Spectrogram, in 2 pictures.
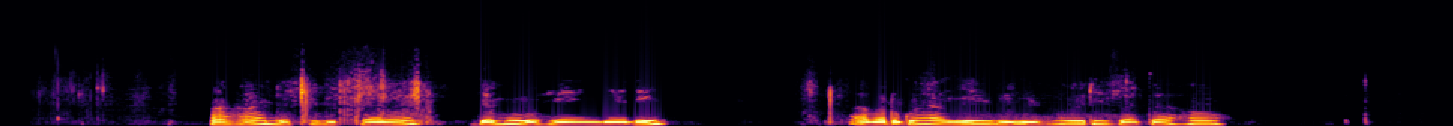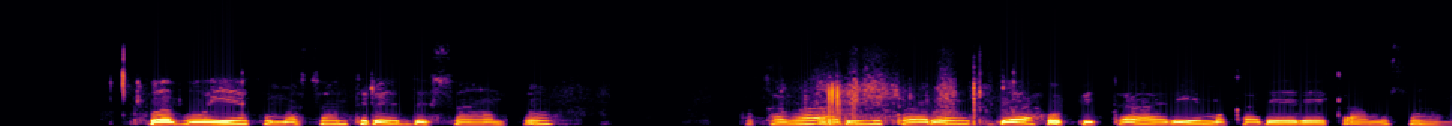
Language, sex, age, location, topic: Kinyarwanda, female, 25-35, Musanze, health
